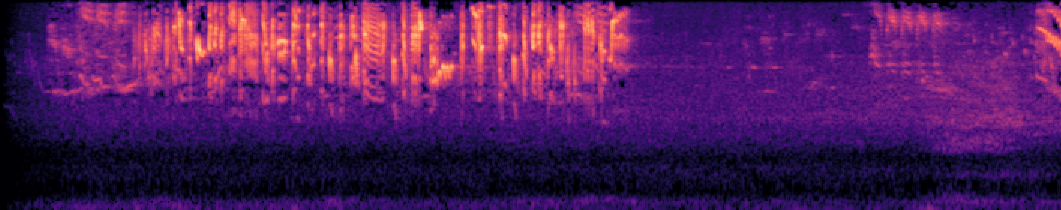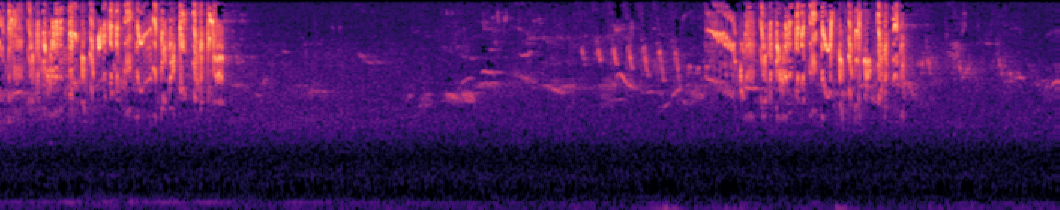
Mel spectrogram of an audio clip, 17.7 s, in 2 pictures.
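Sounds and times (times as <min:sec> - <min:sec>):
Eastern subalpine warbler singing: 0:00.1 - 0:17.6.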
